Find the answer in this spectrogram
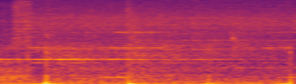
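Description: Freight train of tank cars rolling along the track: a steady rumble of wheels on rail with a low clunk about every two-thirds of a second, and a faint steady high ring above it.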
